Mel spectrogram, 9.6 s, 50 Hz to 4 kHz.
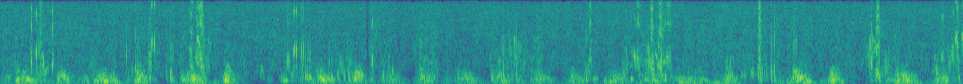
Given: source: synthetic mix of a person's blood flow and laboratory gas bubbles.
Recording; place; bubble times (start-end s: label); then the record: Doppler ultrasound of blood flow; precordium
0.28-0.56 s: bubbles
1.09-1.18 s: bubbles
1.23-1.58 s: bubbles
1.62-1.76 s: bubbles
1.79-2.11 s: bubbles
2.58-3.15 s: bubbles
3.26-3.53 s: bubbles
3.68-3.76 s: bubbles
3.79-3.96 s: bubbles
4.17-4.40 s: bubbles
4.89-5.44 s: bubbles
5.83-5.94 s: bubbles
6.20-6.75 s: bubbles
7.18-7.47 s: bubbles
7.50-7.80 s: bubbles
7.91-8.11 s: bubbles
8.64-9.10 s: bubbles
9.30-9.64 s: bubbles
From the record:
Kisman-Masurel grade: 242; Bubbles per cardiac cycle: several, 3 to 8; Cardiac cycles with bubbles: 100%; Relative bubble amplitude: moderate (0.250 to 0.450); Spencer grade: 3 (all of the cardiac periods contain showers or single bubble signals, but not dominating or overriding the cardiac motion signals); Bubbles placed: anywhere in the cardiac cycle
